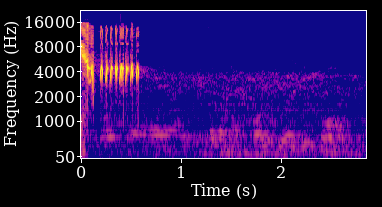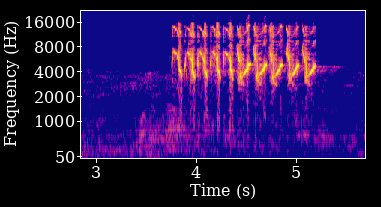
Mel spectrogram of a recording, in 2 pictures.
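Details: Powerful song of a Parachinar European goldfinch, called saira: an opening buzzy trill, a quiet gap, then a lively phrase of fast, high, rolling twitters.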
